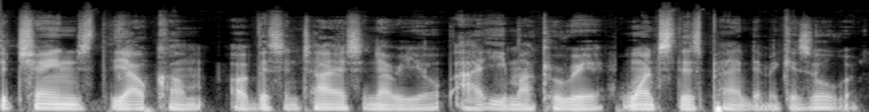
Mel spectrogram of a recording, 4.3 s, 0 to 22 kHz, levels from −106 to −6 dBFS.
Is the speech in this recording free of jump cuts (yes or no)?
no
